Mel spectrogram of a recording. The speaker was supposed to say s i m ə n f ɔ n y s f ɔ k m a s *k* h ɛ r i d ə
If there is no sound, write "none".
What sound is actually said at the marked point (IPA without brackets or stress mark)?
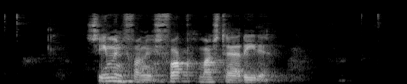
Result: t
